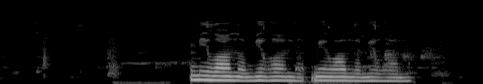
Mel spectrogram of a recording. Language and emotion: Russian, neutral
